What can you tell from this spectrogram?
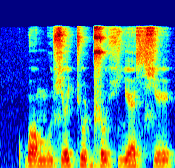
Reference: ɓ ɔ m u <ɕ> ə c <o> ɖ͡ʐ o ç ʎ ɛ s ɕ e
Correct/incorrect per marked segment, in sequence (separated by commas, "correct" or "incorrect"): correct, incorrect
